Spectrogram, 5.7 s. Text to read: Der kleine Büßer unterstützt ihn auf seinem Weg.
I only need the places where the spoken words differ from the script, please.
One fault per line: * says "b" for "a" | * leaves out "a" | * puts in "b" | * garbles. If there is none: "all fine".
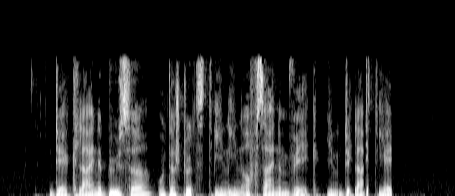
* puts in "ihn"
* garbles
